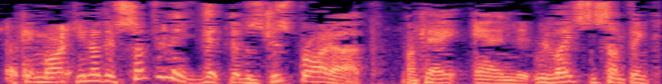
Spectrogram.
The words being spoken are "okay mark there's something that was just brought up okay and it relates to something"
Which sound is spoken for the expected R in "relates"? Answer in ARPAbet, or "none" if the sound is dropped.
R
